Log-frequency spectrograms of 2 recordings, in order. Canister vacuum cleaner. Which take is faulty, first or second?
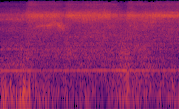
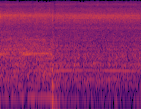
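second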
